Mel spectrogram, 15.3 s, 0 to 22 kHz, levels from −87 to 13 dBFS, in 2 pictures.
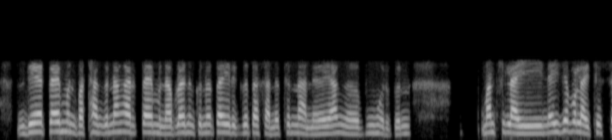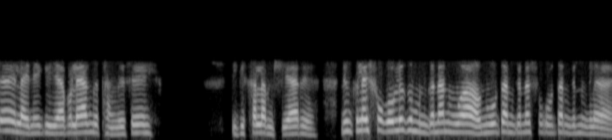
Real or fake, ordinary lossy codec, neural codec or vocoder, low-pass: real; none; none; 3.6 kHz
